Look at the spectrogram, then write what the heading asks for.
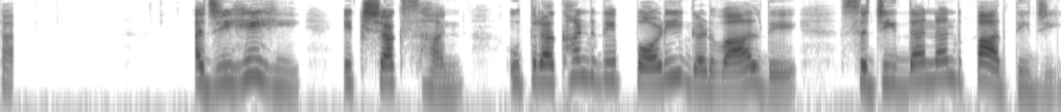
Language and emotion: Punjabi, neutral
